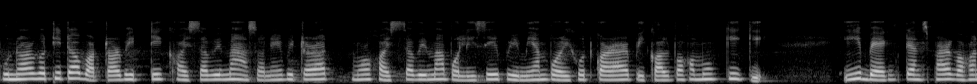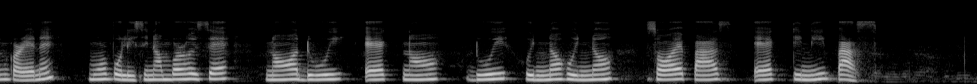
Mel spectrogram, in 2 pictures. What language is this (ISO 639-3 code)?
asm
